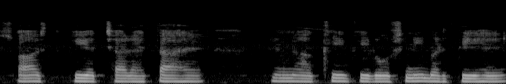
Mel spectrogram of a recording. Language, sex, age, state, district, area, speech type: Hindi, male, 45-60, Uttar Pradesh, Lucknow, rural, spontaneous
